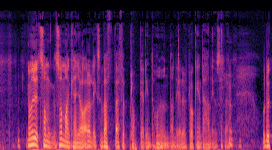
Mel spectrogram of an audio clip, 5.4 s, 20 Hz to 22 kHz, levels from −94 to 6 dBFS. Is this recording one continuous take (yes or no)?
no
